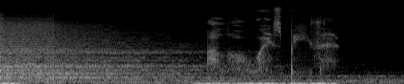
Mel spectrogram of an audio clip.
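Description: The trailer's music fades out on a reverberant tail, then a short whispered voice comes in about two seconds in and stops after just over a second.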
